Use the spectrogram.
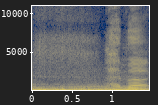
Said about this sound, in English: So, I rented a boat, and I headed towards that dome in the water. Oh my god, it's windy. It's really windy.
